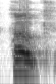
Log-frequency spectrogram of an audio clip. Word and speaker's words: Hoke: Hoke. Rhymes with Coke.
